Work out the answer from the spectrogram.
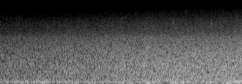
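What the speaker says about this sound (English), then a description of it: "waterfall behind us," Steady, broad roar of the waterfall at Lauterbrunnen, a continuous rushing wash that swells slightly toward the end, with outdoor wind buffeting the microphone.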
